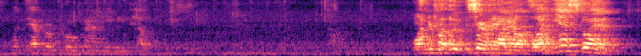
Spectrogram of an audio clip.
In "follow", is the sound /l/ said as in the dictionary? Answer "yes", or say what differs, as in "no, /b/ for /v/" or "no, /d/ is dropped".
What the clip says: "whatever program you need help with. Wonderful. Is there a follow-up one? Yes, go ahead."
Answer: no, /l/ is dropped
